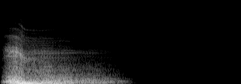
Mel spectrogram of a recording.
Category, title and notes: Sound effects > Other
Sound Design Elements Whoosh SFX 022
ambient, audio, cinematic, design, dynamic, effect, effects, element, elements, fast, film, fx, motion, movement, production, sound, sweeping, swoosh, trailer, transition, whoosh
